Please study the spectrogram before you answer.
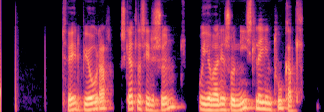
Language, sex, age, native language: Icelandic, male, 30-39, Icelandic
